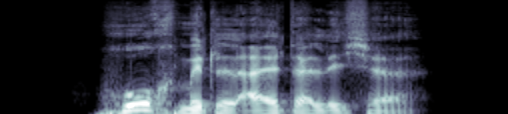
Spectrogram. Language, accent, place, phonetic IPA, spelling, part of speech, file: German, Germany, Berlin, [ˈhoːxˌmɪtl̩ʔaltɐlɪçə], hochmittelalterliche, adjective, De-hochmittelalterliche.ogg
- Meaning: inflection of hochmittelalterlich: 1. strong/mixed nominative/accusative feminine singular 2. strong nominative/accusative plural 3. weak nominative all-gender singular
